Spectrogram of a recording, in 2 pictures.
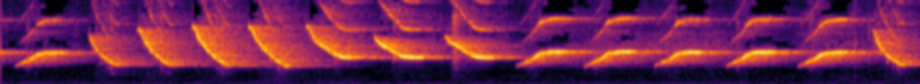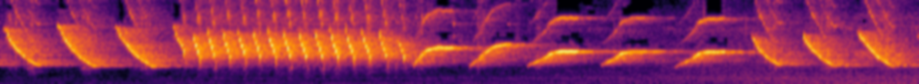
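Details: A Spanish Timbrado canary sings fast, high, repeated sliding notes at about three per second, with a dense metallic rattle in the middle. Faint low rumble near the end.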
